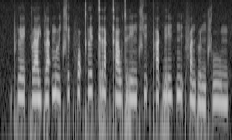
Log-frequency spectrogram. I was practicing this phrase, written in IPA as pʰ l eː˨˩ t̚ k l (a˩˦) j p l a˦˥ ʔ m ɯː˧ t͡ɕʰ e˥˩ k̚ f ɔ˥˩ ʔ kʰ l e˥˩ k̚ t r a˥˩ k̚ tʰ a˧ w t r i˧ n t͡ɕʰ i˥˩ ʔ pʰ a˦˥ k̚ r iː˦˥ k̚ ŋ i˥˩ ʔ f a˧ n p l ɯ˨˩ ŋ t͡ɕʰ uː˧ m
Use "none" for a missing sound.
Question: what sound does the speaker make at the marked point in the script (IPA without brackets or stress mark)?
a˨˩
